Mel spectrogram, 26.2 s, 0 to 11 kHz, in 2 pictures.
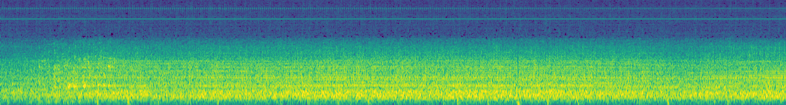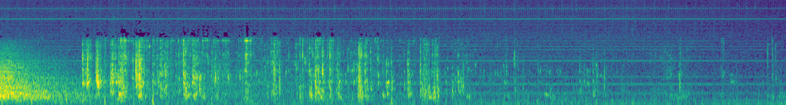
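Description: Vittorazi Moster two-stroke paramotor engine on a trike running steadily at low power, dying away about 13 seconds in. Then a string of knocks and rattles from the trike rolling over bumpy grass, thinning out to near quiet.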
